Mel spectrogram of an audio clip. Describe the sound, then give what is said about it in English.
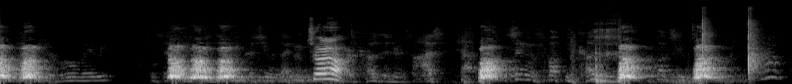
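A male dog barks loudly in repeated short bursts, mixed with a few high whiny yelps, while people's voices can be heard around it. “He barks like a motherfucker now, huh?”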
